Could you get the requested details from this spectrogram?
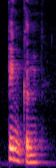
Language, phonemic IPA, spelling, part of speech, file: Dutch, /ˈpɪŋkən)/, pinken, noun / verb, Nl-pinken.ogg
- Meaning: plural of pink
